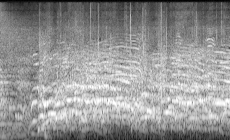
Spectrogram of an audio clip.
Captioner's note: all cheering and applauding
